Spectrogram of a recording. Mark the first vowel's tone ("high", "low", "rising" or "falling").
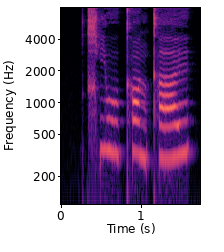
falling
